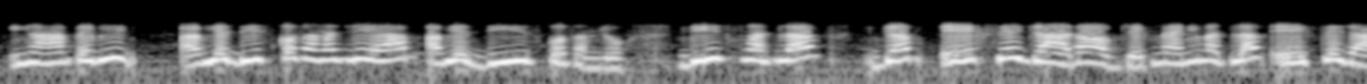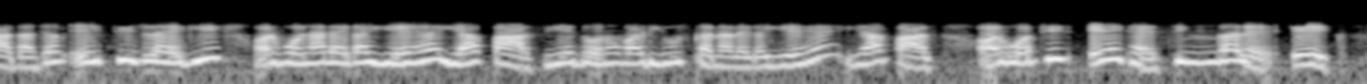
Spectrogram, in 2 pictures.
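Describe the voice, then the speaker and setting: Fast high-voiced woman teaching English. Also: dry recording. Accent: Hindi. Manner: repetitive quizzing, answers her own questions. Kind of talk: beginner spoken English lesson. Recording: tinny phone-like audio.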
